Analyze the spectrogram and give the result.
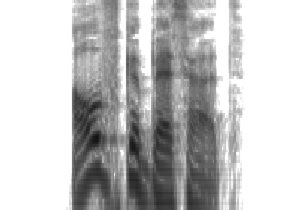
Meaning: past participle of aufbessern
- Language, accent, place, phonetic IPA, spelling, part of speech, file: German, Germany, Berlin, [ˈaʊ̯fɡəˌbɛsɐt], aufgebessert, verb, De-aufgebessert.ogg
